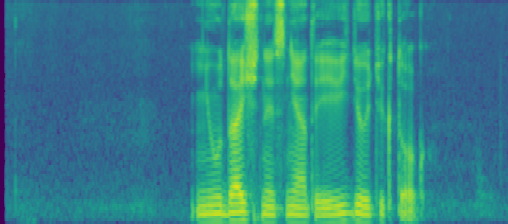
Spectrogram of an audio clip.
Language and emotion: Russian, neutral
